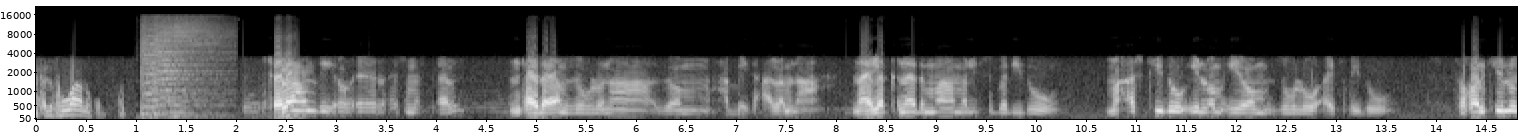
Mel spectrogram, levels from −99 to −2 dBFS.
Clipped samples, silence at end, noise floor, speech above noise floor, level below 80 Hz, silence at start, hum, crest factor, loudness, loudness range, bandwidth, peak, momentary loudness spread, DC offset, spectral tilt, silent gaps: under 0.1%; 0 s; -57 dBFS; 35 dB; -60 dBFS; 0 s; none; 14 dB; -22 LUFS; 5 LU; 15.5 kHz; -8 dBFS; 19 LU; under 0.1%; -4.5 dB/octave; none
